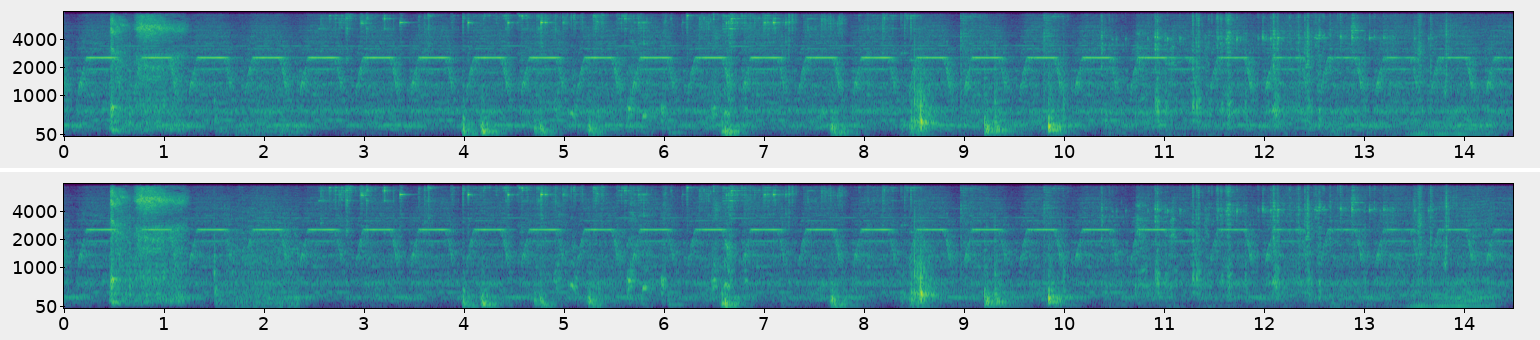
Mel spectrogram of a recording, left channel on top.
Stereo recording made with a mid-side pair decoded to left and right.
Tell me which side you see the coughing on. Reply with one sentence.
In this clip you hear the coughing on the right.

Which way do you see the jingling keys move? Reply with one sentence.
You can hear the jingling keys move from right to left and back again.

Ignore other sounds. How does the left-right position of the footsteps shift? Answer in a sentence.
In this clip you hear the footsteps go right and come back.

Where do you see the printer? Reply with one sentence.
In this clip you hear the printer on the left.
